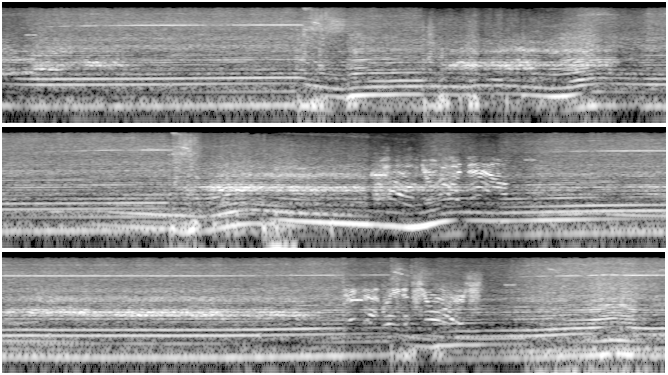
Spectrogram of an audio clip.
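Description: A racing car engine roars at high revs, its pitch dropping and rising through gear changes.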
